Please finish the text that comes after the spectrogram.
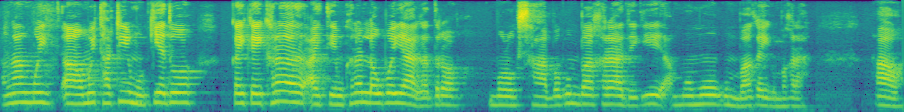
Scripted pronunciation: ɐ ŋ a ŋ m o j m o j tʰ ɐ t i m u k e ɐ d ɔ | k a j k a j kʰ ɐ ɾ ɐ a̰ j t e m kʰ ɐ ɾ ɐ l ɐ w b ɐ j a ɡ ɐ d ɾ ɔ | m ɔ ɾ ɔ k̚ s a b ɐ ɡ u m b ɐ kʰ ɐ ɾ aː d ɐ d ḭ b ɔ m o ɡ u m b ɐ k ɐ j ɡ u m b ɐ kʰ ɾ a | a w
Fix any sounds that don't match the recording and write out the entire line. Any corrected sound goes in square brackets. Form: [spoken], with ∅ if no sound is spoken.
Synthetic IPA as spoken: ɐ ŋ a ŋ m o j m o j tʰ [a] t i m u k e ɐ d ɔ | k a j k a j kʰ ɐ ɾ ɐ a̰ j t e m kʰ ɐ ɾ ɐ l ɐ w b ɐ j a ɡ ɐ d ɾ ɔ | m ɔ ɾ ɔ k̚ s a b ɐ ɡ u m b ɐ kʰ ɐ ɾ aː d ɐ [ɡ] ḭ [m] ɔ m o ɡ u m b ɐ k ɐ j ɡ u m b ɐ kʰ ɾ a | a w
